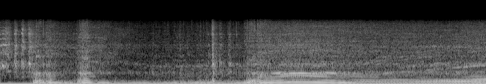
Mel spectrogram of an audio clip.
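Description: Honda CB Seven Fifty's air-cooled inline-four, breathing through an aftermarket Cobra exhaust, comes to life with uneven knocks in the first second and then runs. About two and a half seconds in it is revved up and back down as the bike pulls away, and it revs again near the end.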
